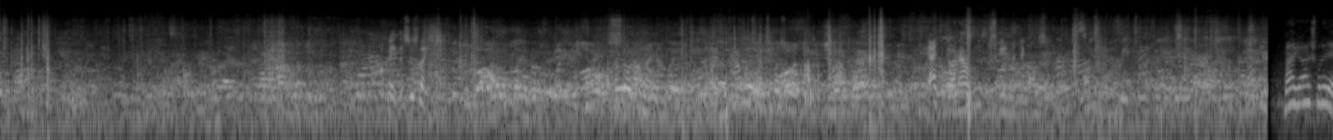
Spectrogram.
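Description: A crowd chatters in a busy, echoing room.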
